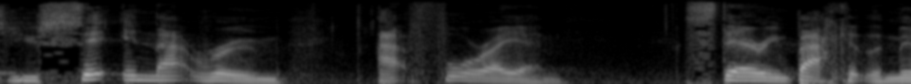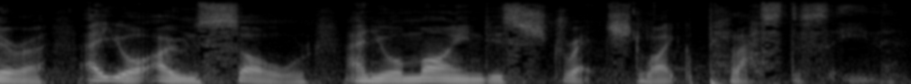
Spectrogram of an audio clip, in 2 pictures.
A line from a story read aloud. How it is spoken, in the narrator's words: says Dr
